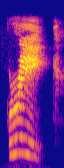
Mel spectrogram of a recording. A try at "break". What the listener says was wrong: Go to the A first. Go to the A sound first. Okay, but you're still hitting the E sound before the A.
